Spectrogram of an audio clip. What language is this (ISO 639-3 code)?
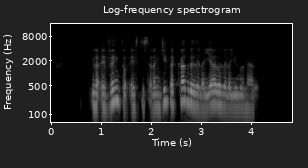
epo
